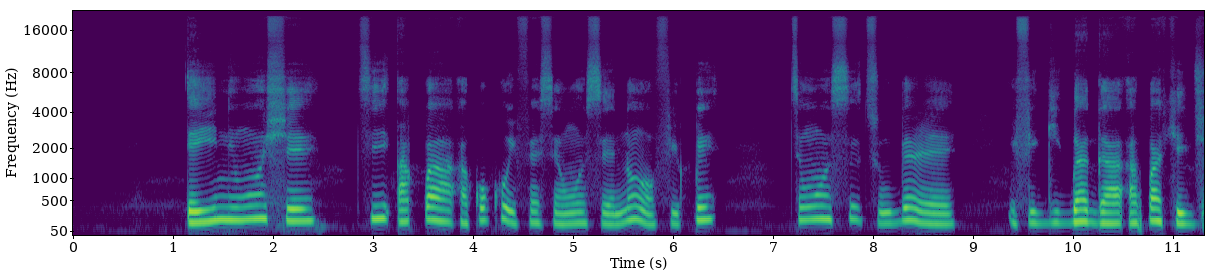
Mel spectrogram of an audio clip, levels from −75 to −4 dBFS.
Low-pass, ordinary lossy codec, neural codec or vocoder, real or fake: none; none; autoencoder, 48 kHz, 32 numbers a frame, DAC-VAE, trained on Japanese speech; fake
